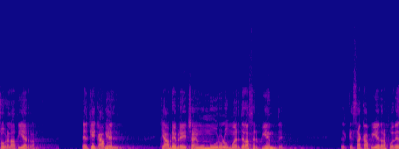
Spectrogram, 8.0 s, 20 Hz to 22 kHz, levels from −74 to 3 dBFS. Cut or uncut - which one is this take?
cut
